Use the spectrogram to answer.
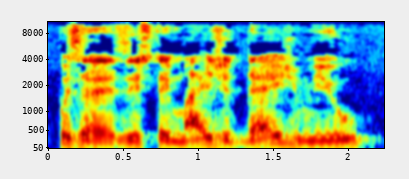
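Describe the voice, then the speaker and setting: A man of middle pitch with a husky edge speaks as a radio wine commentator. He explains patiently and informally, dropping in quick asides and the odd chuckle. He sounds close to a studio microphone. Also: expressive, a little mellow. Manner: easygoing and teaching, with small asides and laughs.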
